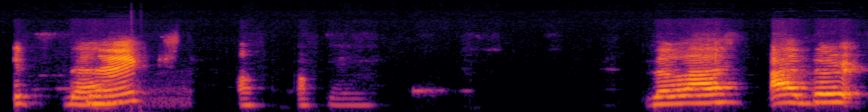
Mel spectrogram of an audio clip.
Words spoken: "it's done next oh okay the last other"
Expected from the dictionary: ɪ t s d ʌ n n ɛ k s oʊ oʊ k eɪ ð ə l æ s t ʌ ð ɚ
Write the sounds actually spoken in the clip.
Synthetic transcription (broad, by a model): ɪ t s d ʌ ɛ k oʊ oʊ k eɪ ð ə l æ s t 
